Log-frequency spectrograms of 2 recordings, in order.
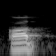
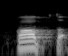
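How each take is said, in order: First: The final consonant ends with a slight bounce. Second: The final consonant ends with a strong bounce. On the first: "Kalau sugro nggak usah terlalu dipantulkan" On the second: "Jadi ada pantulannya"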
